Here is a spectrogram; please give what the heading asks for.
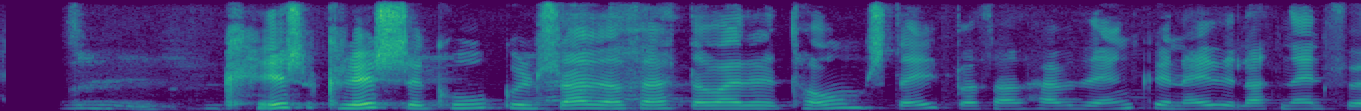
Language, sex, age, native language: Icelandic, male, 18-19, Icelandic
